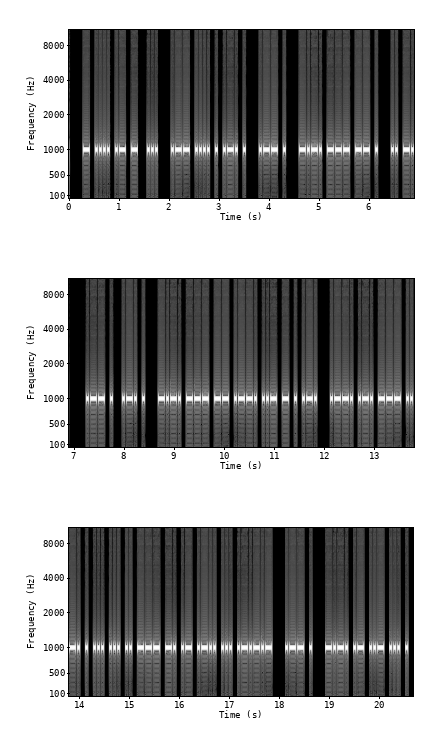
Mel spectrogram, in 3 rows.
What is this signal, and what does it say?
Morse code, heard as a keyed tone, about 30 wpm, 1000 Hz. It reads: THAT S WHERE WE COME IN WE RE COMPUTER PROFESSIONALS. WE CAUSE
